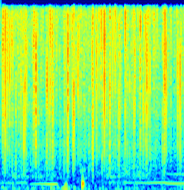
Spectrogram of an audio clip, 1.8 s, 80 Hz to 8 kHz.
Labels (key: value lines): label: biophony, cascading saw
recorder: SoundTrap 600 or HydroMoth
